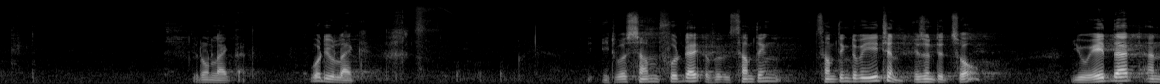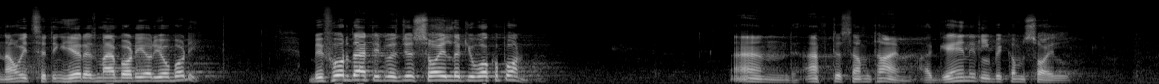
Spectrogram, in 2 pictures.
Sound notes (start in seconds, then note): 4.7 laughs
